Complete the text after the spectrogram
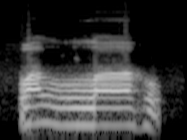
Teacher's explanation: Ini namanya tafkhim atau bacaan lam jalalahnya tebal. Karena sebelumnya adalah fathah.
